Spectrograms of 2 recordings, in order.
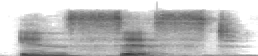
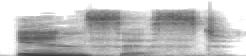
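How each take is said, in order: First: The stress is on the second syllable. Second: The stress is on the first syllable. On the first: The speaker calls it right. "shifting the accent to the second syllable" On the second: The speaker calls it wrong. "accented on the first syllable, so let's try that"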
